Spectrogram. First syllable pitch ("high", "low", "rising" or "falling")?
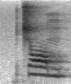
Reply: falling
